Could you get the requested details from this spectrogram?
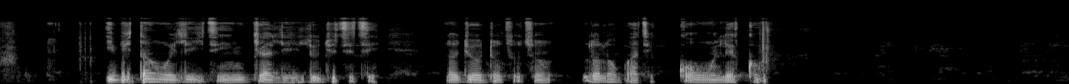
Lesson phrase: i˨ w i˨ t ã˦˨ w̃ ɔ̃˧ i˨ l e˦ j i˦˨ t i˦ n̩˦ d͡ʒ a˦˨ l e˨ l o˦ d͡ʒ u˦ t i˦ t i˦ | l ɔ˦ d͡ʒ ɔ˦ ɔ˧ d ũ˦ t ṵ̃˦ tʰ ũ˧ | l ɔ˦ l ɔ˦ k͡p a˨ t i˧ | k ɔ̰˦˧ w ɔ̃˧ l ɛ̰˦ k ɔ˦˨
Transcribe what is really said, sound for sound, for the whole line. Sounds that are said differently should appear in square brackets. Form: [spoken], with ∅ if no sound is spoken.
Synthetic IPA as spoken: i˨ [b] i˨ t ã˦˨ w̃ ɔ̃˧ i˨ l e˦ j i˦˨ t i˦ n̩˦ d͡ʒ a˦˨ l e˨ l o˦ d͡ʒ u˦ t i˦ t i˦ | l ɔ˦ d͡ʒ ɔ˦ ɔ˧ d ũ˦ t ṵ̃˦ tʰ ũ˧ | l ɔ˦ l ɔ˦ k͡p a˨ t i˧ | k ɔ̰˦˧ w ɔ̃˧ l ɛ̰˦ k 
